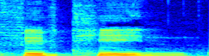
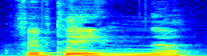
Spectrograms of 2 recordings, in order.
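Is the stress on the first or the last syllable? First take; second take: first; last. First: The stress is on the first syllable. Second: The stress is on the last syllable. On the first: The speaker calls it wrong. "不是15" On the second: The speaker calls it right. "它是15, 16，重音在后面"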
